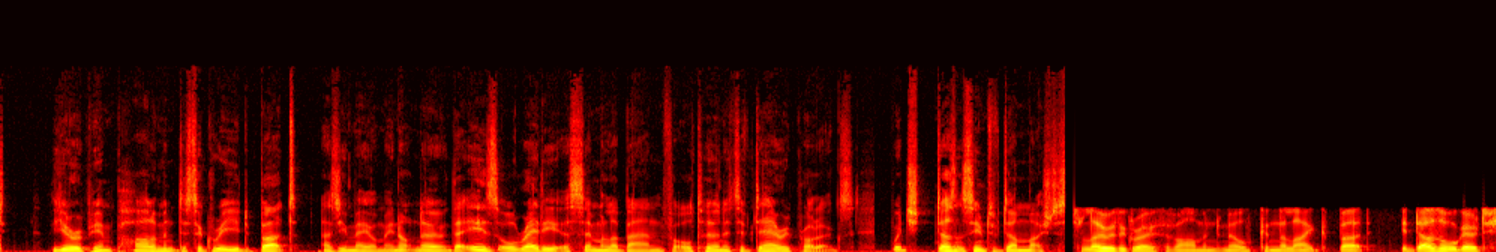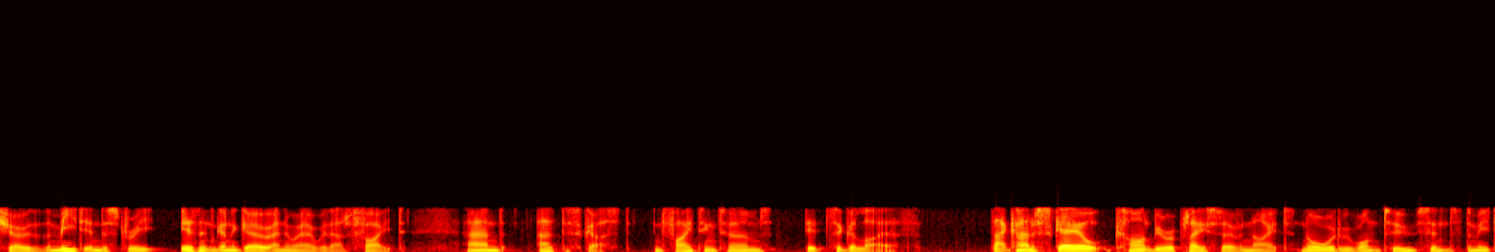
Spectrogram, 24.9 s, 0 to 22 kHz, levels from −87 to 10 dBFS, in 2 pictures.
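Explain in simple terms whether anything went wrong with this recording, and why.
At about 8.86 s, right after "have done much to", the sound drops out for a split second (about 80 ms) and then comes back duller and boxier, as if through a cheap headset. That holds to the end of the clip. Nothing above about 3.8 kHz gets through anymore, and a faint new background noise appears, though the loudness stays about the same. It's most likely an input switched to a poorer device partway through the recording.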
